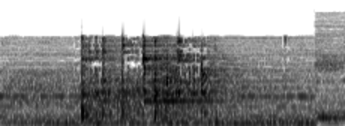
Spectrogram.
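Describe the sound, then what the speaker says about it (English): Ice cubes drop into a glass for a Dalgona coffee, a quick cluster of bright clinks and knocks ringing close up, followed by a short quiet pause. "We're going to add some ice cube."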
